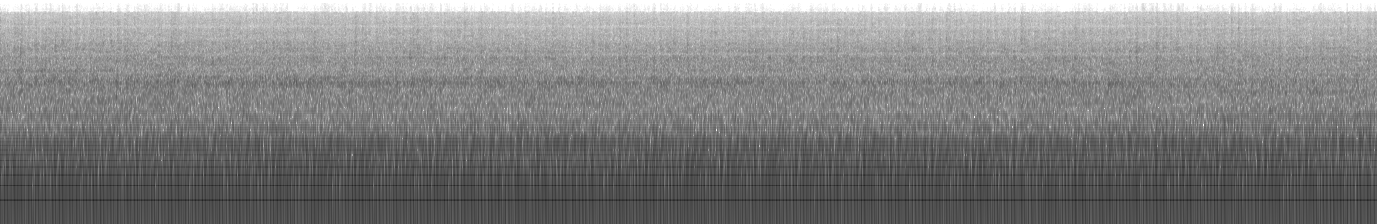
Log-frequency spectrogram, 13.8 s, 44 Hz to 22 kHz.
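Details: Onan 6500 (6.5 kW) gas commercial generator, no muffler, after cleaning a severely fouled spark plug; steady, even drone with a low pulse near three per second and no stumbles; smoother, voltage still jumps a bit.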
